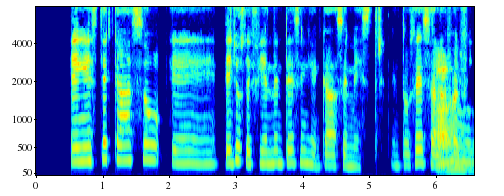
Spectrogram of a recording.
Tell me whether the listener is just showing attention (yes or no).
yes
